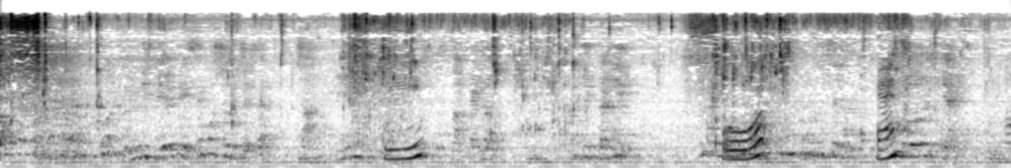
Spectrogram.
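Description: Water poured from a steel tumbler into an aluminium pressure cooker of rice, one cupful after another, as the water is measured in for cooking. A woman's voice speaks briefly over it several times.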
